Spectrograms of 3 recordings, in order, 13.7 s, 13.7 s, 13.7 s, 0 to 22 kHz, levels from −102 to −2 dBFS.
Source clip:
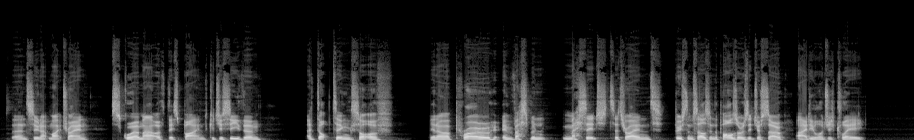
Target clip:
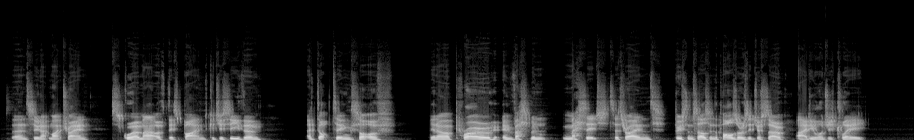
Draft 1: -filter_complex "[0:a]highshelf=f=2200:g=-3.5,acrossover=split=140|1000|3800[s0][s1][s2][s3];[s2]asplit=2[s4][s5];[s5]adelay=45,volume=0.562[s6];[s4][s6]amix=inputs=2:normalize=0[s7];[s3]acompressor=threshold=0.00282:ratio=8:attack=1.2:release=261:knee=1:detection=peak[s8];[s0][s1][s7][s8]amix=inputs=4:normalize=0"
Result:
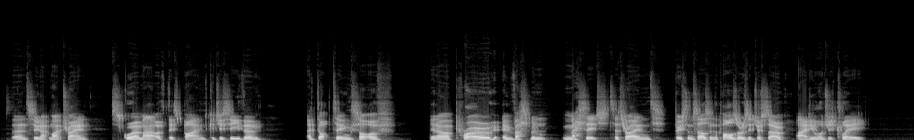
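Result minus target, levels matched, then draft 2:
compression: peak gain reduction +7 dB
-filter_complex "[0:a]highshelf=f=2200:g=-3.5,acrossover=split=140|1000|3800[s0][s1][s2][s3];[s2]asplit=2[s4][s5];[s5]adelay=45,volume=0.562[s6];[s4][s6]amix=inputs=2:normalize=0[s7];[s3]acompressor=threshold=0.00708:ratio=8:attack=1.2:release=261:knee=1:detection=peak[s8];[s0][s1][s7][s8]amix=inputs=4:normalize=0"

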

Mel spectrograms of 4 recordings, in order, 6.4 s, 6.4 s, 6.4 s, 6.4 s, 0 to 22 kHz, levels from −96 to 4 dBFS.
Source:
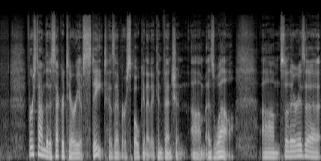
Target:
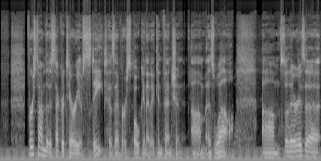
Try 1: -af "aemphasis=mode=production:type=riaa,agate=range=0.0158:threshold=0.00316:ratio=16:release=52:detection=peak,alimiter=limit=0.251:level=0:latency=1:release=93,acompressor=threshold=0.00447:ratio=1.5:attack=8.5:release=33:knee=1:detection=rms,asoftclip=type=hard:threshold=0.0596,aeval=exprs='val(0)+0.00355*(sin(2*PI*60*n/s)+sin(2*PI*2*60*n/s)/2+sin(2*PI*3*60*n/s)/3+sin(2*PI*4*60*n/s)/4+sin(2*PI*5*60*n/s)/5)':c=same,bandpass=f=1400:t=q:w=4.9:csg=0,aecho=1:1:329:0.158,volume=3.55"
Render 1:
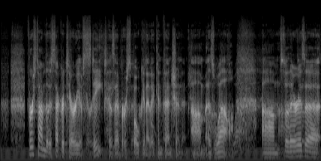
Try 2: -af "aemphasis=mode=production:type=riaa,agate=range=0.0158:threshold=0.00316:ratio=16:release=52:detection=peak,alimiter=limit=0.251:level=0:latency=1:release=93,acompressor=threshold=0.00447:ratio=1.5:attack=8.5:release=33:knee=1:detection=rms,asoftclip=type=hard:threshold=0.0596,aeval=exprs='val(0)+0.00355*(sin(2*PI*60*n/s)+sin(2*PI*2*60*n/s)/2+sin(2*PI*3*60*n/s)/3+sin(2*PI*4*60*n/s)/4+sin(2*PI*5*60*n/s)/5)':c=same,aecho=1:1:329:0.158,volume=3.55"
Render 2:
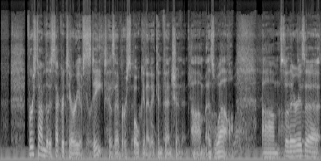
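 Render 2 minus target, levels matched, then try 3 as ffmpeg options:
echo-to-direct +8.5 dB
-af "aemphasis=mode=production:type=riaa,agate=range=0.0158:threshold=0.00316:ratio=16:release=52:detection=peak,alimiter=limit=0.251:level=0:latency=1:release=93,acompressor=threshold=0.00447:ratio=1.5:attack=8.5:release=33:knee=1:detection=rms,asoftclip=type=hard:threshold=0.0596,aeval=exprs='val(0)+0.00355*(sin(2*PI*60*n/s)+sin(2*PI*2*60*n/s)/2+sin(2*PI*3*60*n/s)/3+sin(2*PI*4*60*n/s)/4+sin(2*PI*5*60*n/s)/5)':c=same,aecho=1:1:329:0.0596,volume=3.55"

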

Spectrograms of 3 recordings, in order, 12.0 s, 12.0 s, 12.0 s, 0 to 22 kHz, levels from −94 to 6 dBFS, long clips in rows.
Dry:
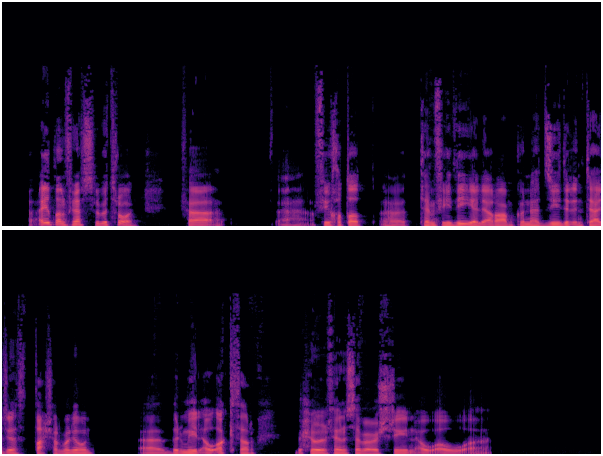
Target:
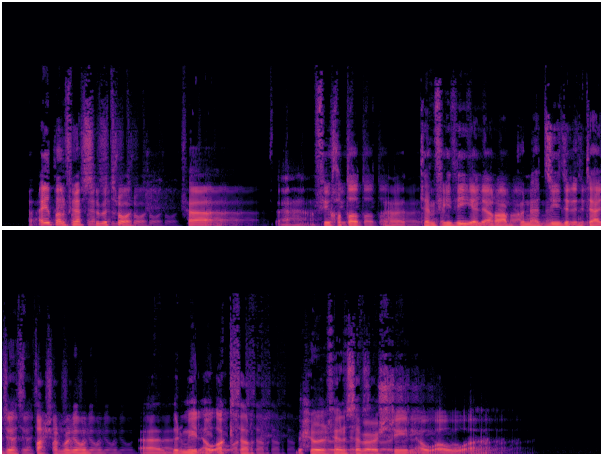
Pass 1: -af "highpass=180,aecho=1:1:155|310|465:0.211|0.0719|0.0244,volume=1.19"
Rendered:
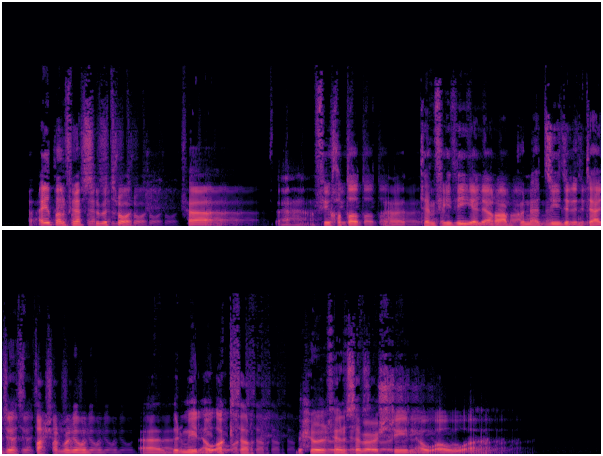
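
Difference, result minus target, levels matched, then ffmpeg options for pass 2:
125 Hz band -6.0 dB
-af "highpass=79,aecho=1:1:155|310|465:0.211|0.0719|0.0244,volume=1.19"

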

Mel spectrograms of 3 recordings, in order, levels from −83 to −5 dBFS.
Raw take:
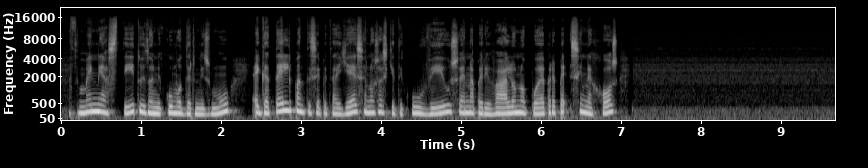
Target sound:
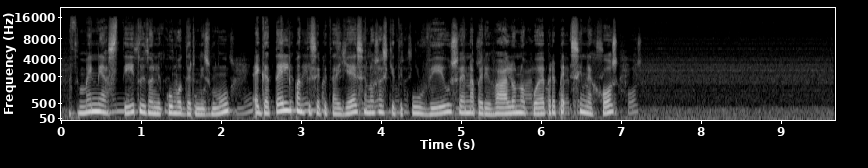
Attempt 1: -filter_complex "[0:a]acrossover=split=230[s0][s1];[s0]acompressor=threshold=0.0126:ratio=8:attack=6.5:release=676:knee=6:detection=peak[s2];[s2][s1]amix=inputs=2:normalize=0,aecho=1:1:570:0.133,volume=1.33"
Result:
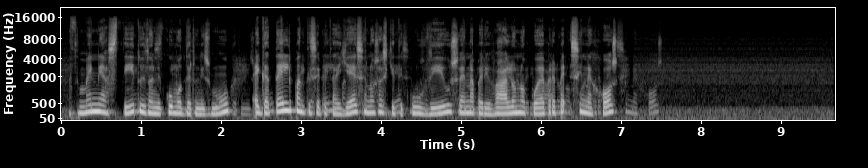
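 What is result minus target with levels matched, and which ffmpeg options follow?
echo 258 ms late
-filter_complex "[0:a]acrossover=split=230[s0][s1];[s0]acompressor=threshold=0.0126:ratio=8:attack=6.5:release=676:knee=6:detection=peak[s2];[s2][s1]amix=inputs=2:normalize=0,aecho=1:1:312:0.133,volume=1.33"

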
